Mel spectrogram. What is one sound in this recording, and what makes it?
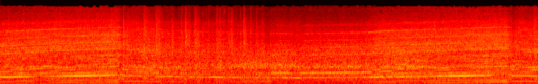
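A race car engine roars steadily, its pitch rising and falling as the car shifts and slows through corners.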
